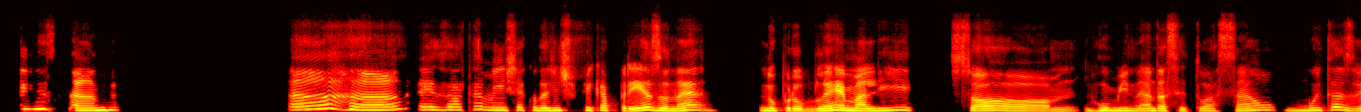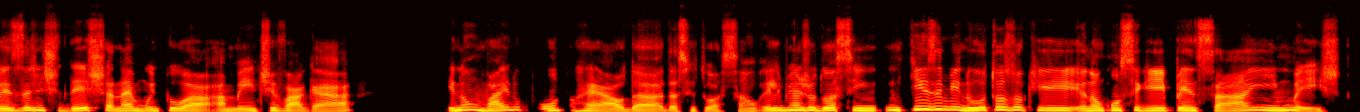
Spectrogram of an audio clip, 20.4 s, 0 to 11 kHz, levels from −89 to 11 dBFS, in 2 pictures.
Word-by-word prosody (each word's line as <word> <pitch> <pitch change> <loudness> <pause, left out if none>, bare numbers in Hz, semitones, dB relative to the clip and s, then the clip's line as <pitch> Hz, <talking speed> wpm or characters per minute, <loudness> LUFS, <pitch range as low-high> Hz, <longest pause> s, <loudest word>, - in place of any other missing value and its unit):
pensando. 245 -10 +1 1.3
Aham. 290 -4 +2
Exatamente. 270 -3 -3
É - - -4
quando 225 -1 0
a - - +5
gente 215 0 -1
fica 225 -1 -1
preso, 215 +1 +4
né, 230 +6 +3 0.4
no 200 0 +2
problema 195 +3 +5
ali, 210 +5 +1 0.3
só 200 -5 +2 0.3
ruminando 195 -1 0
a - - +1
situação, 195 +6 -5
muitas 215 +4 -2
vezes 185 +3 -1
a 230 - +1
gente 225 -3 -2
deixa, 205 +4 0
né, 190 +2 0
muito 185 +1 -2
a 170 -1 0
a - - -5
mente 165 +5 -4
vagar 145 -5 -2 0.7
e 205 - -1
não 245 +2 +1
vai 205 +2 0
no 260 0 -6
ponto 205 +1 -4
real 155 -4 -1
da 150 -1 -2
da 145 +1 -5
situação. 150 -4 -9
Ele 200 +4 0
me 215 - 0
ajudou 230 -1 +2
assim 210 -3 +1
em 235 -1 +3
15 295 +7 +2
minutos, 245 -1 +1
o 255 - 0
que 215 -2 -1
eu 190 - -1
não 200 +1 +2
consegui 205 -2 0
pensar 200 -1 -1
em 230 -2 0
um 215 - +3
mês. 150 -8 -5
210 Hz, 155 wpm, -20 LUFS, 185-235 Hz, 1.3 s, a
